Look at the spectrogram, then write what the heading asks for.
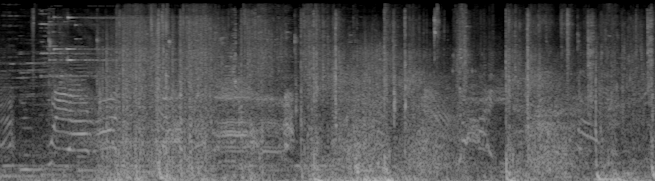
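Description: Sniper shotgun fire in the video game Tiny Tina's Wonderlands, several loud booming shots in quick succession amid busy combat noise and other game effects.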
